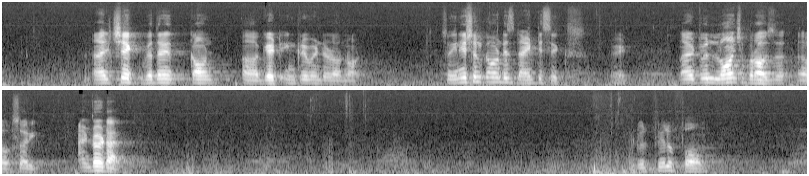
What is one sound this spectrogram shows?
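A young man speaks through a microphone in a large hall, pausing between phrases.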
